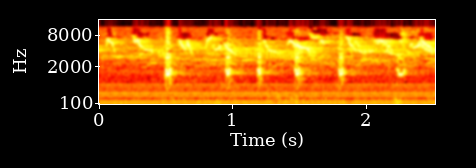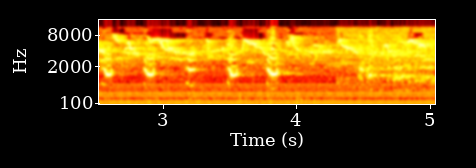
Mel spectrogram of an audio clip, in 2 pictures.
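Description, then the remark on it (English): A wild turkey gobbles in a fast run of about a dozen sharp, rattling, warbled notes over a steady low hum, then breaks off into quieter calls; heard on an afternoon hunt in a rainforest on an old grass road, answering a Hook's glass call, with a little wind and other birds. “Listen to the birds in the rainforest. Isn't that cool?”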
